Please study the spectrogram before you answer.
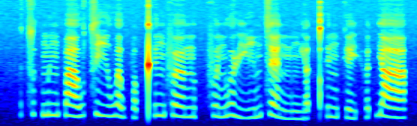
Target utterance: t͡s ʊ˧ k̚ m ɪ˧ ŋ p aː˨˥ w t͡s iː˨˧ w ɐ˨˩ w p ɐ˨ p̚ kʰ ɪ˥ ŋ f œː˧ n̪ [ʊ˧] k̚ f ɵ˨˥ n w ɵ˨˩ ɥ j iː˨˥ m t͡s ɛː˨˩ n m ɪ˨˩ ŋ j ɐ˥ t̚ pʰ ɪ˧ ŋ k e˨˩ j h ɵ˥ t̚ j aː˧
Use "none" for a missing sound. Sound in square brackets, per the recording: ʊ˨˥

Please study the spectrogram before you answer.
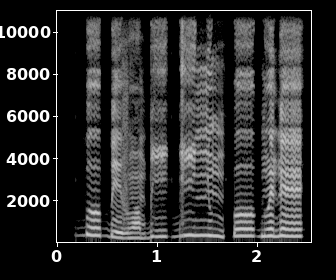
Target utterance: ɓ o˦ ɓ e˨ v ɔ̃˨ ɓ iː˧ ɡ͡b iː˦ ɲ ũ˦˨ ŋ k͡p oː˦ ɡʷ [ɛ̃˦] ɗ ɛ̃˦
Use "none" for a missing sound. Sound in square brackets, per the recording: ɛ̃˦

